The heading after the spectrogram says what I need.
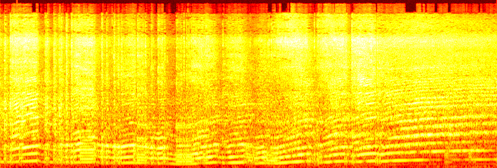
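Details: Vintage Yamaha two-stroke snowmobile revving crisp and clean with throttle, no misses, small exhaust leak up front noted; healthy running engine.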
